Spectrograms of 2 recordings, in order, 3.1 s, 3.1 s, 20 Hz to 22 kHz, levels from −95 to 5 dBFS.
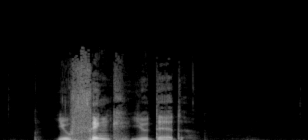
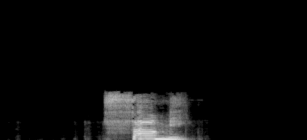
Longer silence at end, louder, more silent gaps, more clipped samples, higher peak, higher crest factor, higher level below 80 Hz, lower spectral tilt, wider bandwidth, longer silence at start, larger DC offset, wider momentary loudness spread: about the same, 1.25 s vs 1.2 s; second, -28 LUFS vs -14 LUFS; neither; neither; about the same, -2 dBFS vs 0 dBFS; first, 30 dB vs 18 dB; first, -60 dBFS vs -70 dBFS; about the same, -4.5 dB/octave vs -3.5 dB/octave; first, 14.5 kHz vs 7.8 kHz; second, 0.6 s vs 1.05 s; neither; second, 13 LU vs 16 LU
